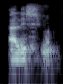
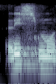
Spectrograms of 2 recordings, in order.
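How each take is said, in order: First: The word begins with an A vowel. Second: The word begins directly with an L sound. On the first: "atau bisa juga dibaca alismu" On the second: "bisa dibaca dengan lismu saja"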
